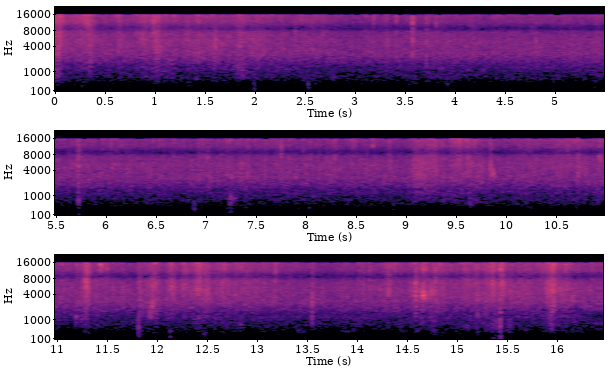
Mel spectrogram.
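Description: Leaves rustle as a man pushes through dense undergrowth.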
